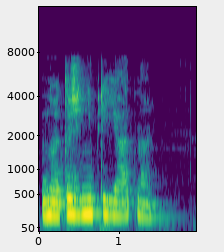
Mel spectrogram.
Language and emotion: Russian, neutral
